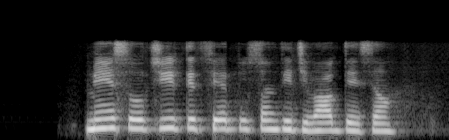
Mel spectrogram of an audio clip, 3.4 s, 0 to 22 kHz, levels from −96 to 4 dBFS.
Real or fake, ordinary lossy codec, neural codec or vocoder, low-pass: fake; Opus, 64 kbps; codec, 16 kHz, 1 kbps, FunCodec, trained on Chinese and English, 50 frames a second; 7.2 kHz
